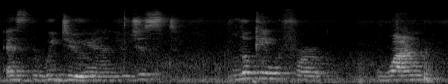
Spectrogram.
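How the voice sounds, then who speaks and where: In an informal interview, an Israeli-accented journalist in middle age recounts personal anecdotes from an armchair in a living room, pausing often to find words in English, which isn't her first language. Her voice is mid-range. A camera microphone at a distance gives a roomy, noisy recording.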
